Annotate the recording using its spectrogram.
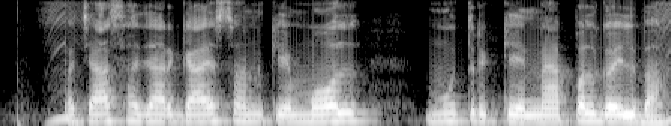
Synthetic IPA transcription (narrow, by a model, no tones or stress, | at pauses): pət͡ʃasɦəd͡ʒaɾɡajsənkemɔl | mut̪ɾəkenapəlɡəjlba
